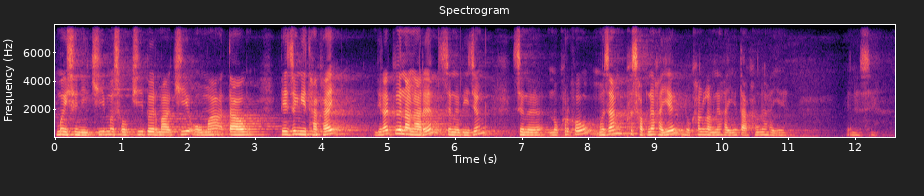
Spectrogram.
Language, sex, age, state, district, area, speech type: Bodo, female, 45-60, Assam, Chirang, rural, spontaneous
